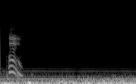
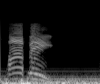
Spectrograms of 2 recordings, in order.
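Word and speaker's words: Poppe: And I would think that would spell and pronounce Pope, but it's Poppy.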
